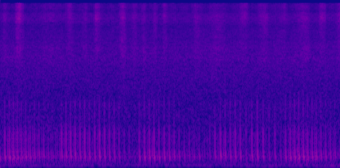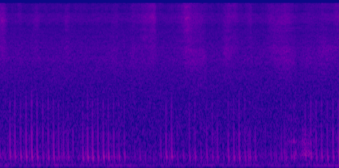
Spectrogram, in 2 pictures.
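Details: Purring kitten during grooming: a low, throbbing purr that swells and fades with each breath roughly every second and a half, close and intimate, faint rustling of fur.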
